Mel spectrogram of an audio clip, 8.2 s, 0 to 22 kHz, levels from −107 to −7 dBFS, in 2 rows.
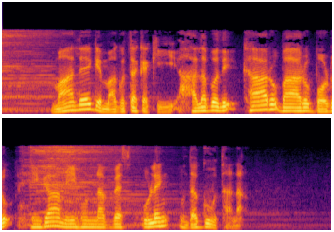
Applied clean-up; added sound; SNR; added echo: none; Plucked string instrument; 19 dB; none.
